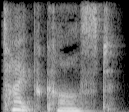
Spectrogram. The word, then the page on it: typecast: British English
